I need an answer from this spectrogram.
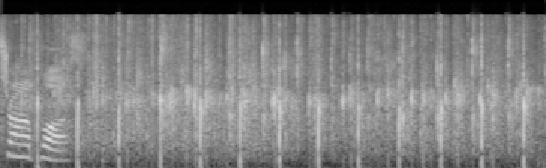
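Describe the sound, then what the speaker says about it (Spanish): A church congregation claps in unison during a Spanish-language sermon, sharp evenly spaced beats marching along steadily, with a brief voice at the very start. "Dele ese fuerte aplauso al Señor."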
